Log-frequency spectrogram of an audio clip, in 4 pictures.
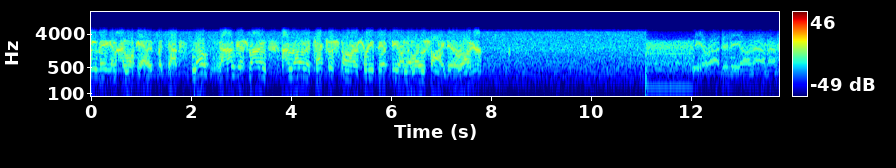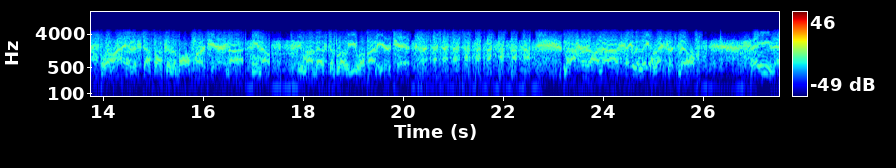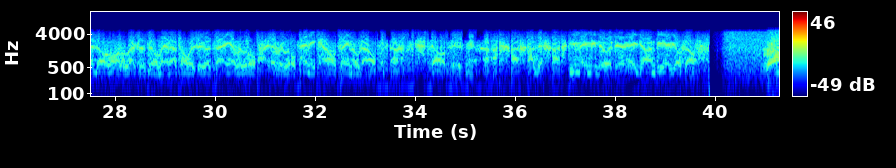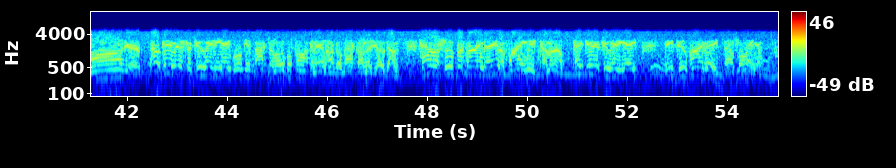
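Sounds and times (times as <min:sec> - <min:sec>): voice over radio: 0:00.0 - 0:07.9, 0:12.0 - 0:39.9, 0:41.0 - 0:55.0
radio static hiss: 0:00.0 - 0:55.0.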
